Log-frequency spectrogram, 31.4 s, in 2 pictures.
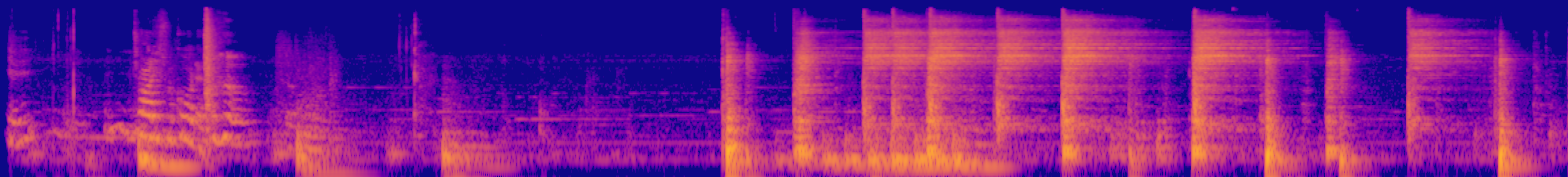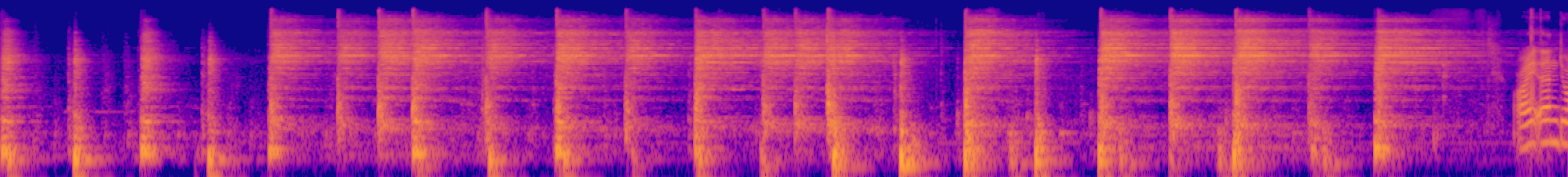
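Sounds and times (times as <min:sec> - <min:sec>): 
live drum recording: 0:01.0 - 0:05.6, 0:07.2 - 0:31.3.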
